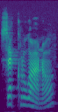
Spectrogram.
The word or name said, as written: Seccruano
